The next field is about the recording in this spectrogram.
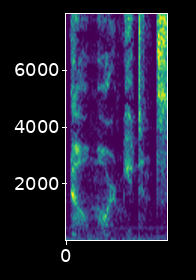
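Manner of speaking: breathy, hushed whisper, barely audible, almost voiceless. Retelling a comic scene where the character whispers: imitating a whisper. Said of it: "And she just whispers".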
